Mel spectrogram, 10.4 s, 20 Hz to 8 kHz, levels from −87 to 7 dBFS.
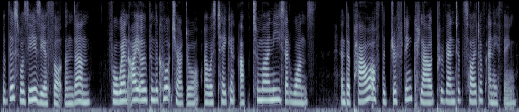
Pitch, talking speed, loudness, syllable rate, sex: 215 Hz, 195 wpm, -19 LUFS, 4.8 syllables/s, female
